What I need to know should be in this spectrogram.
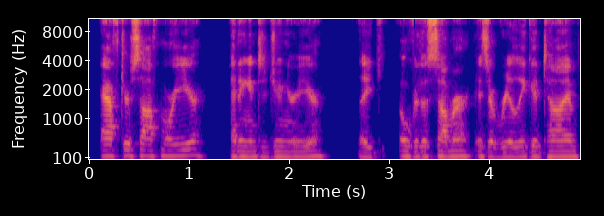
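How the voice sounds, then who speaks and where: Against a quiet background, a man at medium pitch speaks in a monotone, flat way that sounds somewhat breathy. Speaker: college admissions counselor. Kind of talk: online info session. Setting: video call. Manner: fast.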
